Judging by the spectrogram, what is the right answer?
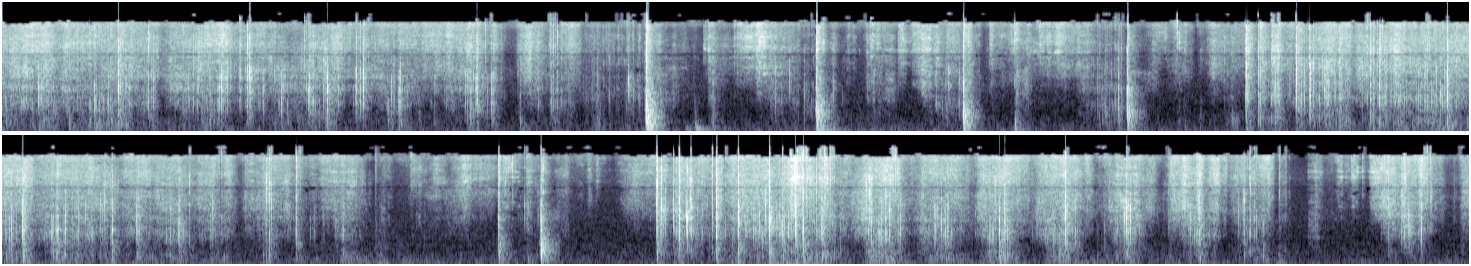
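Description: Hardened powder being crunched and crumbled: a continuous crisp crackling with sharp snaps now and then, the loudest about six and a half seconds in, and a short lull near two-thirds of the way through.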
